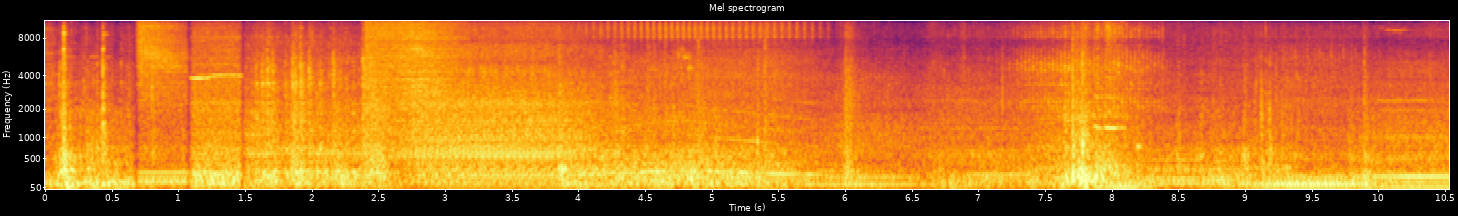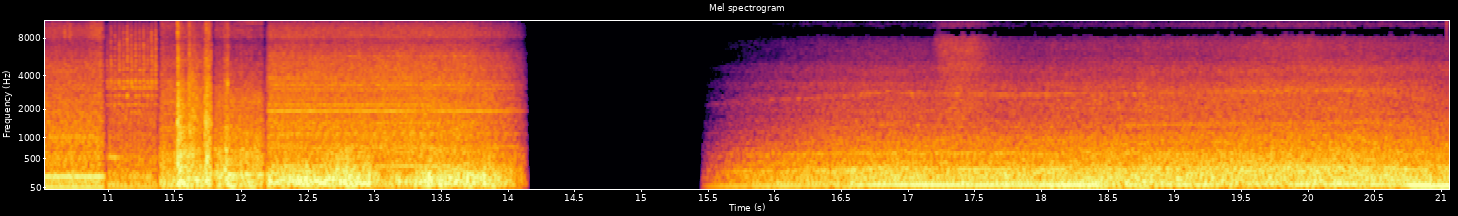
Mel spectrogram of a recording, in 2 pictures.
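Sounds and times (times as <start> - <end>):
diesel engines running: 0.0 - 14.2, 15.6 - 21.0.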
